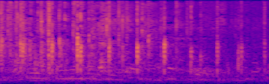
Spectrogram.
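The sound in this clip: Scattered clapping from an audience at a ceremony honouring district councillors, a run of separate, fairly quiet claps mixed with voices.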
